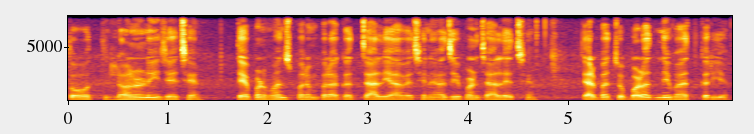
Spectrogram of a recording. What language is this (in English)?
Gujarati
